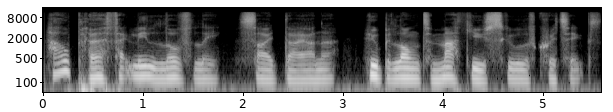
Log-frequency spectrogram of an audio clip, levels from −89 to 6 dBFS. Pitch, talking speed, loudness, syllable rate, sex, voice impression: 125 Hz, 130 wpm, -19 LUFS, 4.5 syllables/s, male, masculine, adult-like, slightly soft, sincere, slightly friendly, reassuring, slightly kind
